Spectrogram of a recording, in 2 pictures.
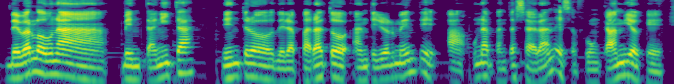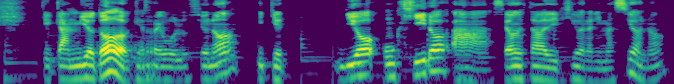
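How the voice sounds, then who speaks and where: A man with a Rioplatense Argentine accent co-hosting a casual podcast, speaking haltingly and repeating words as he goes. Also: medium pitch. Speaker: podcast co-host.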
